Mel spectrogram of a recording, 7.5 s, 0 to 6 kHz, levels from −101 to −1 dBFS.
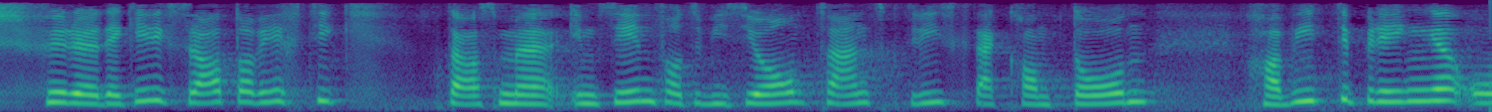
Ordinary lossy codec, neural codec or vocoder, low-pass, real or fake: MP3, 32 kbps; codec, 24 kHz, 0.9 kbps, DualCodec; 5.4 kHz; fake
